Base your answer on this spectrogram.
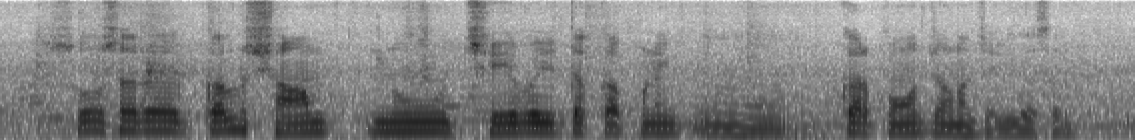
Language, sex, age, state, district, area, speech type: Punjabi, male, 30-45, Punjab, Bathinda, rural, spontaneous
